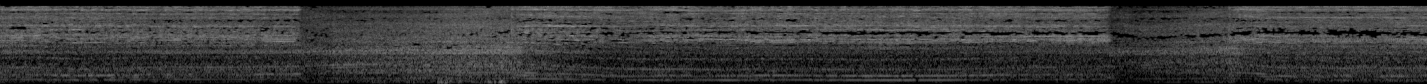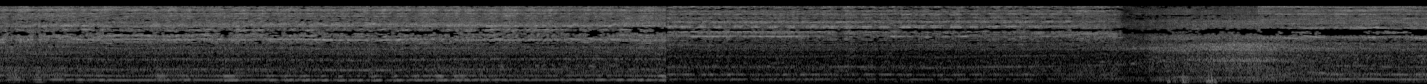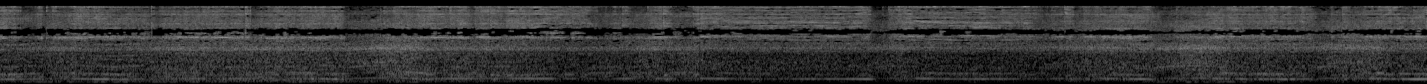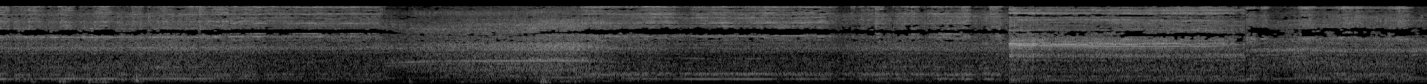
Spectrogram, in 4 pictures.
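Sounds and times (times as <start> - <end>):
angle grinder grinding metal: 0.0 - 57.0.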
